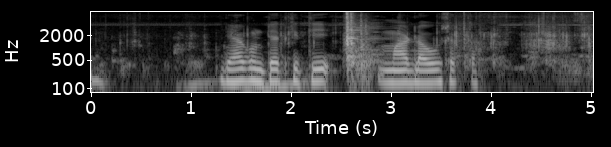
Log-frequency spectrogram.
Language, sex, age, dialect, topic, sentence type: Marathi, male, 18-24, Southern Konkan, agriculture, question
